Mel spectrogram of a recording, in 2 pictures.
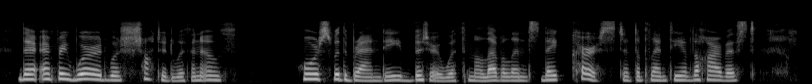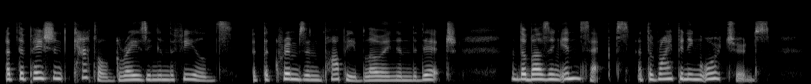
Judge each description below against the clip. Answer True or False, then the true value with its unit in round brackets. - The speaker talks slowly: False (170 wpm)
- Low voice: False (210 Hz)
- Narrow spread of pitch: False (4.2 semitones)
